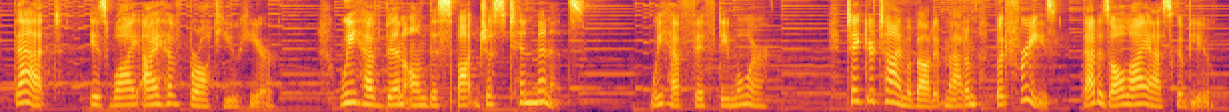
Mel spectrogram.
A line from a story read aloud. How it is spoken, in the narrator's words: said the master slowly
